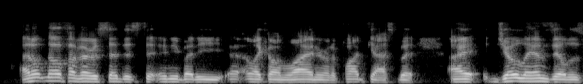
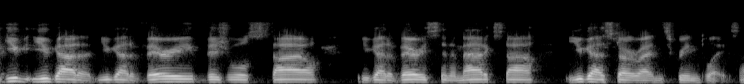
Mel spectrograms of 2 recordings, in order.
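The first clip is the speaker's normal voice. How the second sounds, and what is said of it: Imitated East Texas accent. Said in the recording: “I can't do his voice very well because he's got that East Texas accent.”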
